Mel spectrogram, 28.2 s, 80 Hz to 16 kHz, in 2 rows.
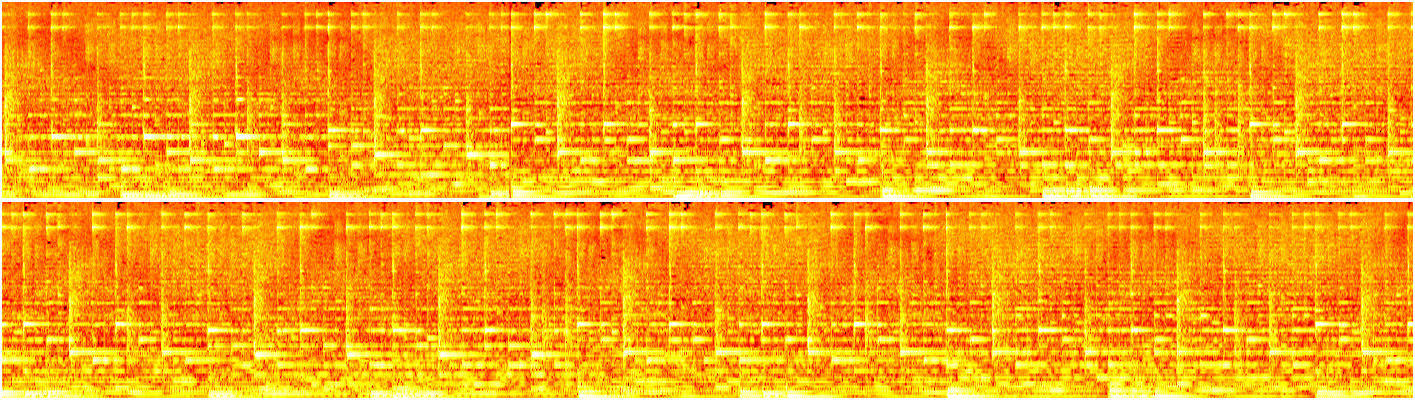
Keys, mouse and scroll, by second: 4.5 scroll down 1, 7.7-8.5 scroll up 1, 16.0-17.5 scroll up 1, 17.5-18.8 drag, 25.6-27.1 drag.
